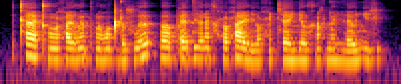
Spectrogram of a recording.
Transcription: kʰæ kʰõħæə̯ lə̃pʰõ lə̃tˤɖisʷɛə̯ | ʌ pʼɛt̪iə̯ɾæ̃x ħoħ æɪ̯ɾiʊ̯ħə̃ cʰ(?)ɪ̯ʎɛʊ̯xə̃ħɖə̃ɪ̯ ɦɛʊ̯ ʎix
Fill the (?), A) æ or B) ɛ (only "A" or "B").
B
